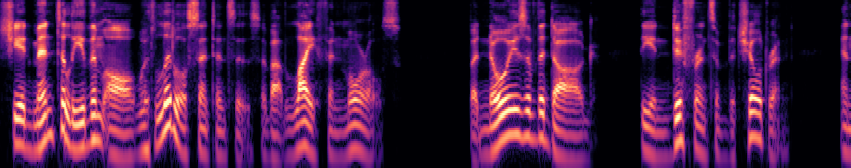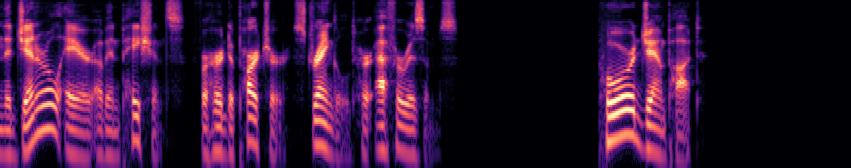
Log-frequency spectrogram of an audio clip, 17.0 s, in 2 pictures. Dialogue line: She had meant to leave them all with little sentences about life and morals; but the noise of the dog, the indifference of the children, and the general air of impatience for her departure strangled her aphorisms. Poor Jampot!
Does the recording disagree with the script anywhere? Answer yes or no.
yes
